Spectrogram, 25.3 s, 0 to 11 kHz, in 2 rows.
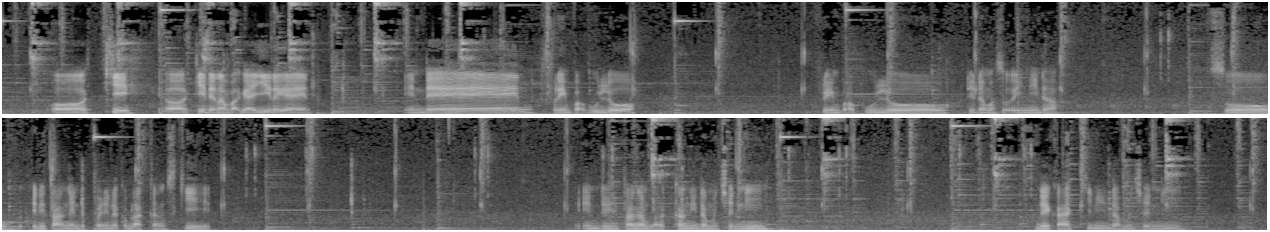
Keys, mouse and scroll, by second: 4.1 shift+middle click, 5.4-6.5 scroll down 1, 11.0-11.8 scroll up 2, 11.8 click, 13.6 r, 15.9 click, 16.3 r, 18.8 click, 19.5 r, 21.2 click, 21.7 r, 23.1 click, 23.8 r.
